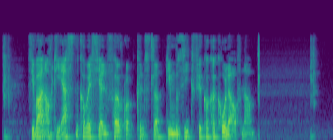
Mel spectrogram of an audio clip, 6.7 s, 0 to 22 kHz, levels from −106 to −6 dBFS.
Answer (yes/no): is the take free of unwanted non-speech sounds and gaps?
yes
